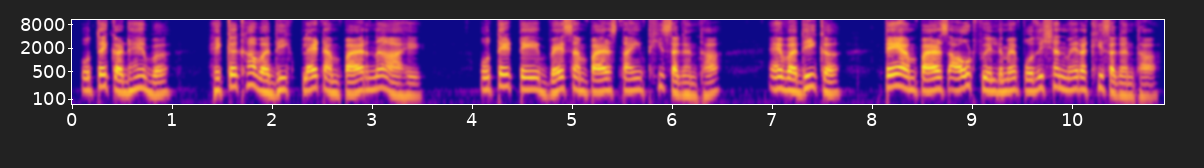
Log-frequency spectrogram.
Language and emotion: Sindhi, neutral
